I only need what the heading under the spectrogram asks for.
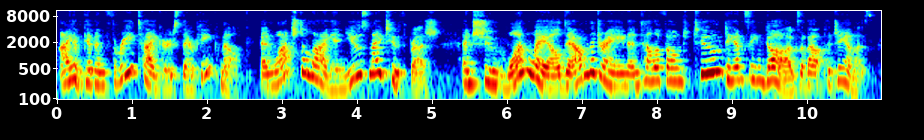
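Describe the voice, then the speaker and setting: A woman's voice: on the high side, big pitch swings, unhurried, hardly any pauses, darkish tone. Woman playing storybook big brother, patient, coaxing, questioning, swooping intonation, echoey room. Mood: patient, exasperated. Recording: echoey room, distant microphone.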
